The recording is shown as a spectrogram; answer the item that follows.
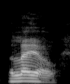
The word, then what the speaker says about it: Vallejo: I messed that one up. Vallejo. I tried to throw an extra syllable in there.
